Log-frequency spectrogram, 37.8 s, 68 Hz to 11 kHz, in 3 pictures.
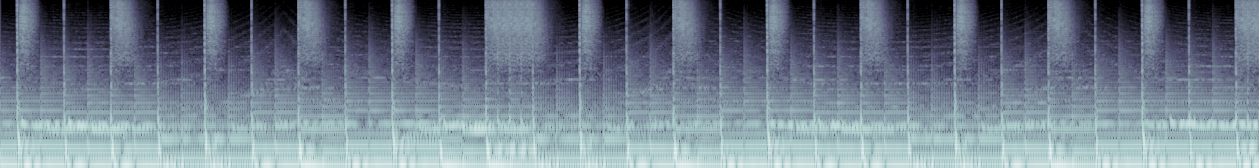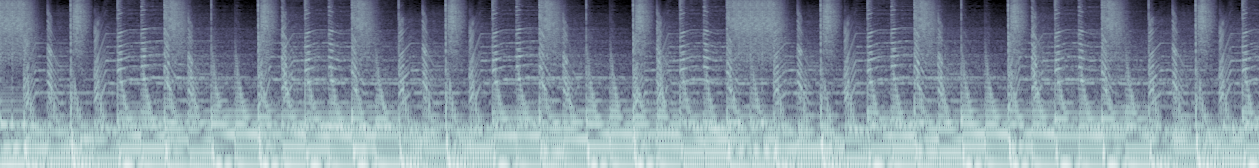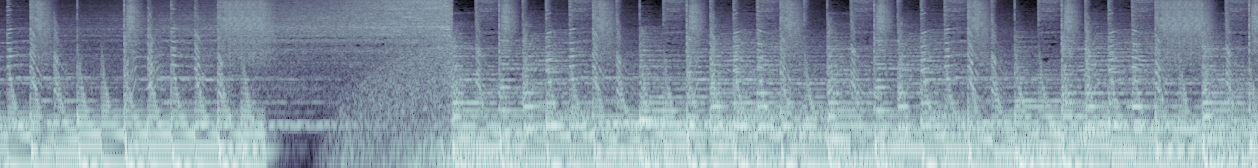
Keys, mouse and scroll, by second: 0.5 click, 1.8 click, 2.5 click, 10.9 click, 17.9 a, 18.1 a, 19.1 a, 19.3 a, 19.6-20.6 scroll up 1, 20.6-22.1 scroll down 1, 22.1-22.7 scroll down 1, 22.7 scroll down 1, 22.8 shift+`, 27.0 a, 27.2 a, 27.6 click, 29.1 click, 32.8 click, 33.5 click, 35.8-36.5 drag.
